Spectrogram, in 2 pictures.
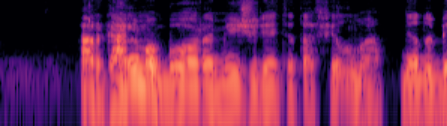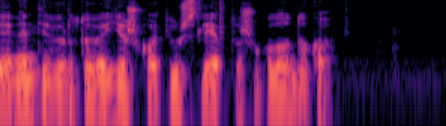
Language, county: Lithuanian, Vilnius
